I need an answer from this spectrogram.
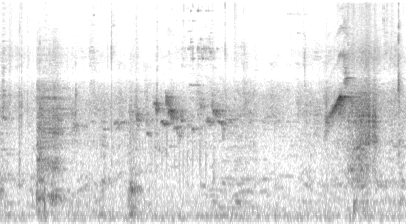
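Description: Small birds chirping in short, repeated calls, the loudest a rising call about four seconds in.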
